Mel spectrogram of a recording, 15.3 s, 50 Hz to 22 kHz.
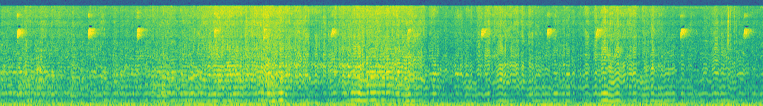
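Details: Bee colony nesting in a flowerpot, September 2018, giving a dense continuous low hum with shifting, warbling overtones, plus brief sharp high ticks roughly every one to two seconds.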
